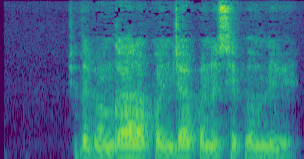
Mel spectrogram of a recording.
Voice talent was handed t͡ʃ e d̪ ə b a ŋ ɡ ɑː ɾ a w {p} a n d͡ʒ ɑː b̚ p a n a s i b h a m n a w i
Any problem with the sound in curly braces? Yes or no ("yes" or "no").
no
